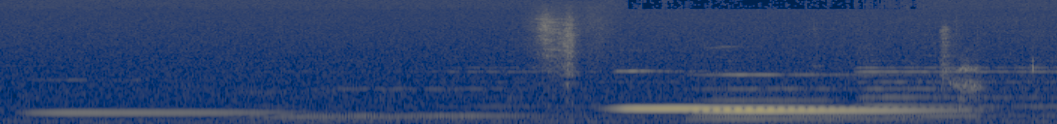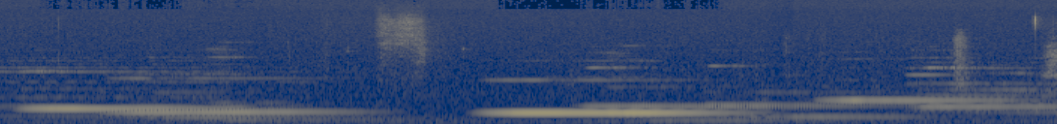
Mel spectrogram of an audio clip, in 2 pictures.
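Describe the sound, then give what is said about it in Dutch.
A short instrumental jingle of sustained, bell-like synth tones playing a melody in three swelling phrases, with a few soft percussive taps and no voices. “lief luisteraars, we gaan gewoon nog even naar een interlootje.”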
